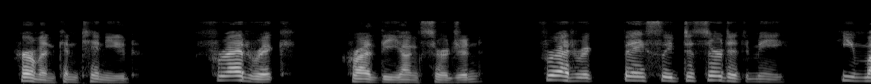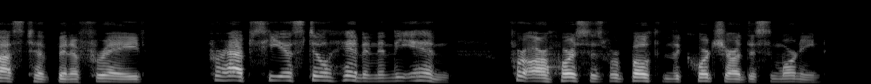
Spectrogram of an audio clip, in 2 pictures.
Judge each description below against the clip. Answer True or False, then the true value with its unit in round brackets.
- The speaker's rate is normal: False (115 wpm)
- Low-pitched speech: False (145 Hz)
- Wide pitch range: True (6.0 semitones)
